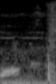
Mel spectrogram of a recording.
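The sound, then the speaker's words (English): A van left running in a lane idles with a steady, low rumbling hum throughout, while a brief fragment of a voice and a couple of small clicks sit over it. “In my hurry, I leave the van running, and you can hear it in the background.”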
